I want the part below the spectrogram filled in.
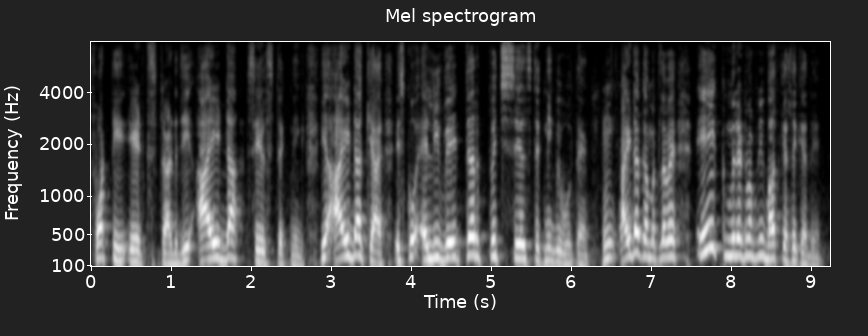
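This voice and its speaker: A man with a high voice delivers a sales training talk. He hammers on key phrases, repeating them slowly and firmly, and slips English terms into his teaching. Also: animated, darkish tone. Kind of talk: motivational sales lecture.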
